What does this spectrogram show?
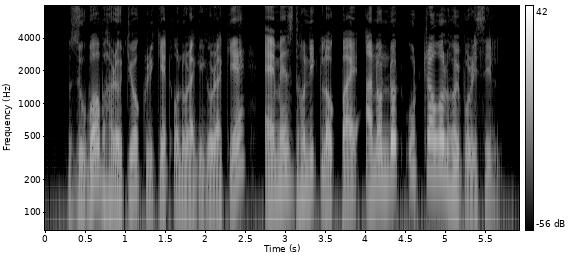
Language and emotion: Assamese, happy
